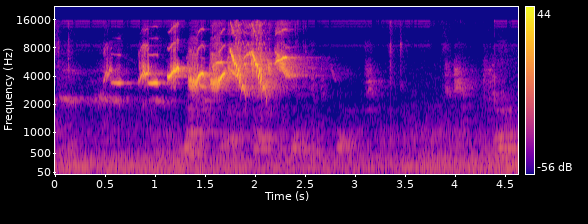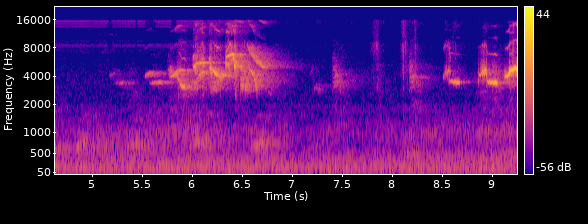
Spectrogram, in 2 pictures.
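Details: Coleiro singing contest: a loud run of quick, tumbling high notes, a quiet gap, then a second fast jumbled phrase and a last sharp start of song; faint low background hum.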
